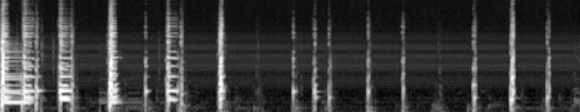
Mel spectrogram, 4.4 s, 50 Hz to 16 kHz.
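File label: 110 Latin Jazz Guitar E major; Digidesign; Pro Tools Essential Loops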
